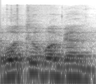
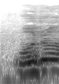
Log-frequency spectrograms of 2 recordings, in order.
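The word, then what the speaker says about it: water: 있어요 요게 보면 워터보면 t 발음에서 AA 사이에 있는 것은 맨 처음에 요게 알로 발음이 D 발음을 표현합니다 D 바르는 것이 R 발음으로 변하거든요 우리 한번 따라 할까요 워더 워드 워러 하는게 역시 발음이에요 근데 이게 미국 사람 딱 가면 r로 바뀌어요 이게 이것도 바람에 따랐다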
